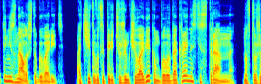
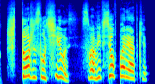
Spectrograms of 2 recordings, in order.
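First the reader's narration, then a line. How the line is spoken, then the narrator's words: Loud sobbing. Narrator (Russian): Она громко всхлипнула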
